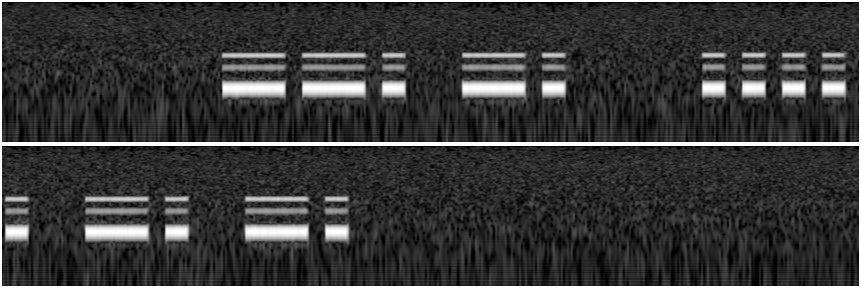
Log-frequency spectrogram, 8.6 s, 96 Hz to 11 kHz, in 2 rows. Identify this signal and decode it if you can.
Morse code, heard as a keyed tone, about 12 wpm, 610 Hz. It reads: GN 5NN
